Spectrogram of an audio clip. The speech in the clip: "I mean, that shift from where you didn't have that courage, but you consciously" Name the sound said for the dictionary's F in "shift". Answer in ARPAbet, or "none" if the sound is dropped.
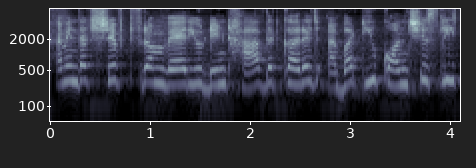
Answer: F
